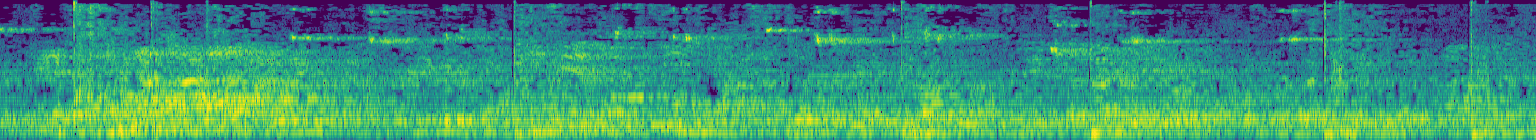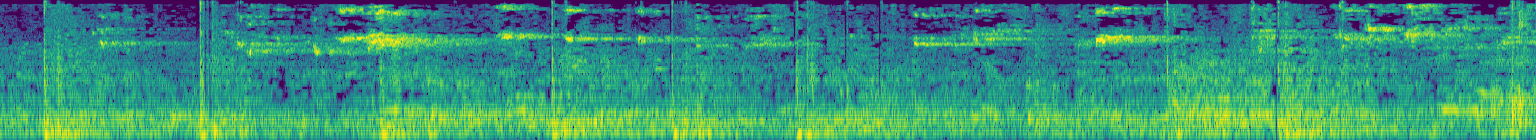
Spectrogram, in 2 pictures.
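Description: Indoor pickup basketball: a basketball bouncing on a hardwood court, with short high sneaker squeaks and indistinct shouts from players, all echoing in a large gym hall.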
